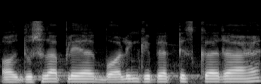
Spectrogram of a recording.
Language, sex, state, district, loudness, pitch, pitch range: Hindi, male, Uttar Pradesh, Jyotiba Phule Nagar, -14 LUFS, 130 Hz, 125-135 Hz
